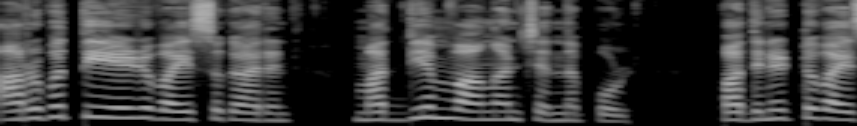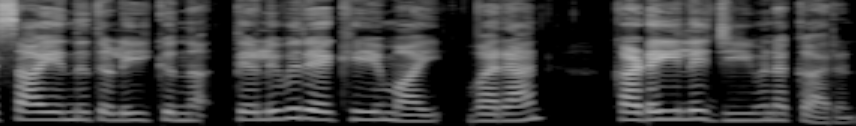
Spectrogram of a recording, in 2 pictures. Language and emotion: Malayalam, neutral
